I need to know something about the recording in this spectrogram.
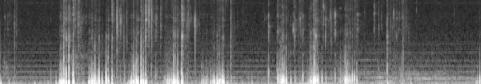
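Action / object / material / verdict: scrape / bar of soap / soap / none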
